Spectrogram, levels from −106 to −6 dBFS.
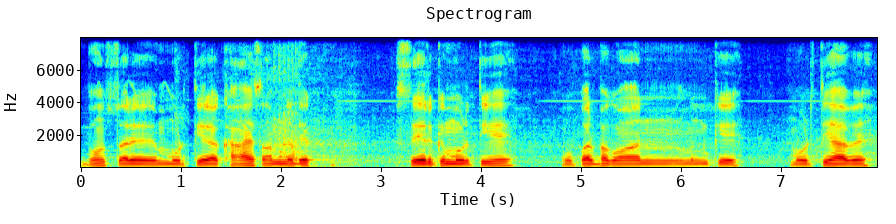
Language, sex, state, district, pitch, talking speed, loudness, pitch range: Chhattisgarhi, male, Chhattisgarh, Rajnandgaon, 115 Hz, 130 wpm, -18 LUFS, 110-115 Hz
